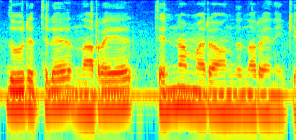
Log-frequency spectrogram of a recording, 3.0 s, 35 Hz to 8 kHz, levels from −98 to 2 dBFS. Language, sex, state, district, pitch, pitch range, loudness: Tamil, male, Tamil Nadu, Kanyakumari, 115 Hz, 105-120 Hz, -16 LUFS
